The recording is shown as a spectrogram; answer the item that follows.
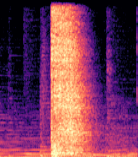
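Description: An Evanix Rainstorm PCP air rifle fires a pellet with one sharp, loud crack that decays over a few tenths of a second. Quiet handling noise comes before and after.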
